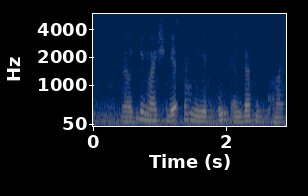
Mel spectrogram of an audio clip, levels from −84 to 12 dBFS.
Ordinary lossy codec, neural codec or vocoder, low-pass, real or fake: MP3, 24 kbps; codec, 24 kHz, 0.9 kbps, WavTokenizer, medium music audio release; 5.4 kHz; fake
